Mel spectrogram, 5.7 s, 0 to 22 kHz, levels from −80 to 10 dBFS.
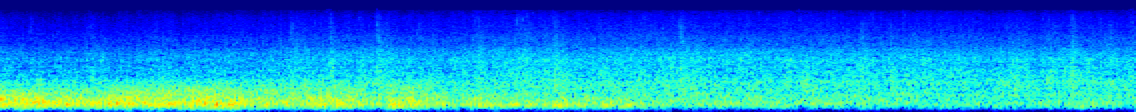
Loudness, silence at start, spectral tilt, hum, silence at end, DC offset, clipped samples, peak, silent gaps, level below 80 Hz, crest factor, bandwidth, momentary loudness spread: -25 LUFS; 0 s; -5.5 dB/octave; none; 0 s; under 0.1%; under 0.1%; -8 dBFS; none; -58 dBFS; 16 dB; 16 kHz; 9 LU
